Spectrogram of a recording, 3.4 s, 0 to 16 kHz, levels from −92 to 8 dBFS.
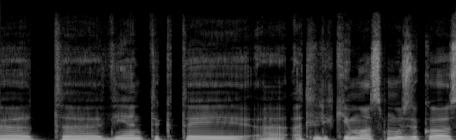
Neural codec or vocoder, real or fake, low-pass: none; real; 14.4 kHz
